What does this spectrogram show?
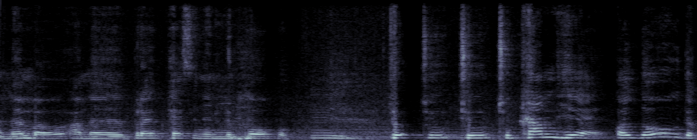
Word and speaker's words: Limpopo: Yeah, it's actually Limpopo, but most people say Limpopo.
